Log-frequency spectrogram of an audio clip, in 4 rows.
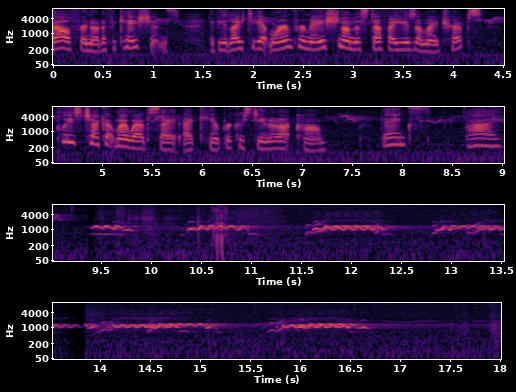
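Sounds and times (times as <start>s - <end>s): bird warbling calls: 8.3s - 17.8s.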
